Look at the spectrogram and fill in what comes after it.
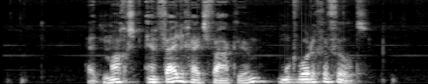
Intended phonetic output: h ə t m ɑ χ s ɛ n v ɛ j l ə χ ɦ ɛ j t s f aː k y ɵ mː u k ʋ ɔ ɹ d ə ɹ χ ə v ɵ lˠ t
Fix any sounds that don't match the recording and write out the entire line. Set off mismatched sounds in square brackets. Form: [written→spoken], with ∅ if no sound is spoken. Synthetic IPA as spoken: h ə t m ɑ χ s ɛ n v ɛ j l ə χ ɦ ɛ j t s f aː k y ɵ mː u [k→t] ʋ ɔ ɹ d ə [ɹ→∅] χ ə v ɵ lˠ t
